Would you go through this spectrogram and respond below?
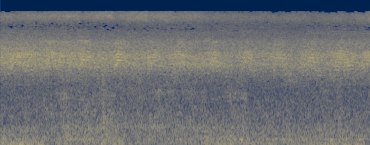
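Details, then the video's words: Massed cicadas in the woods of Galsan Park, Seoul, during midsummer: an unbroken, hissing high-pitched drone with gentle waves in loudness and no distinct individual phrases. "매미울음소리. 한여름의 청량제와 같은 천사들의 찬가. 갈산공원 매미들 숲속의 합창"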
